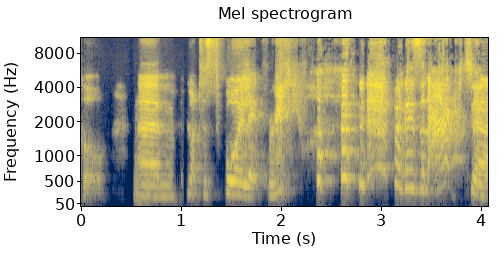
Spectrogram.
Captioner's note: laughs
